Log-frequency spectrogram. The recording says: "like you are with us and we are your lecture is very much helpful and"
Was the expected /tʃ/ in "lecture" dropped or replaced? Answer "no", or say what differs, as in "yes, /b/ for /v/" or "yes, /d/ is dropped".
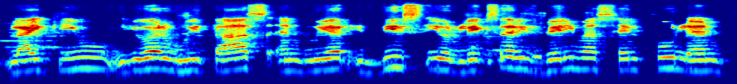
yes, /s/ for /tʃ/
